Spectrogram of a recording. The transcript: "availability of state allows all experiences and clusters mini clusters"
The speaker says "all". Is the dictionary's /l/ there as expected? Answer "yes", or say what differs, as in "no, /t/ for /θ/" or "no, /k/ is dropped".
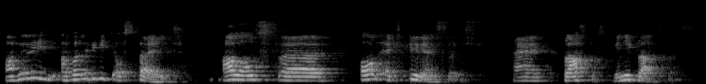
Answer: yes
